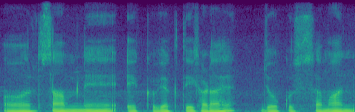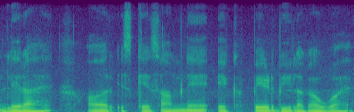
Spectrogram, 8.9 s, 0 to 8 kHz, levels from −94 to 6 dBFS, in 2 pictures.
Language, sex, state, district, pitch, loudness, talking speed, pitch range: Hindi, male, Rajasthan, Jaipur, 90 Hz, -20 LUFS, 140 wpm, 90-95 Hz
